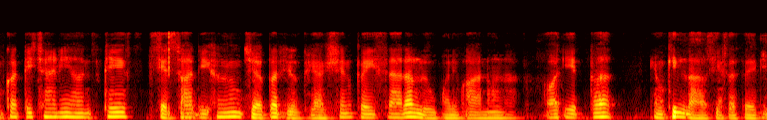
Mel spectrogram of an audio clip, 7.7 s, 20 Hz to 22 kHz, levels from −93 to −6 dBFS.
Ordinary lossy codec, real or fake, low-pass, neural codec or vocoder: none; fake; 7.2 kHz; codec, 24 kHz, 0.9 kbps, WavTokenizer, medium music audio release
